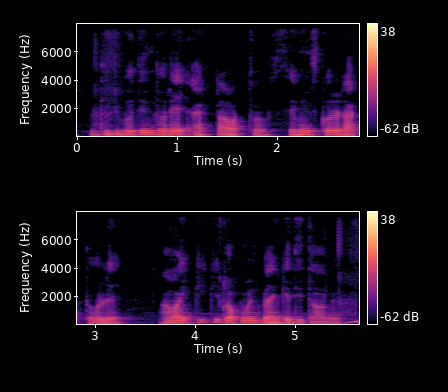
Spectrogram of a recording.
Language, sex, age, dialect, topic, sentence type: Bengali, male, 31-35, Northern/Varendri, banking, question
